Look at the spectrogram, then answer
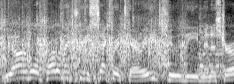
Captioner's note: some Applause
